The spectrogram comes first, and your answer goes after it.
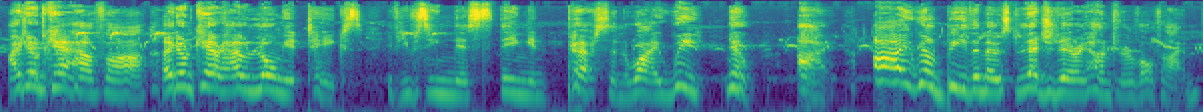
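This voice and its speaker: A woman's voice: a little high, animated, normal speed, fairly bright tone, slight background noise. A woman voicing a brash, impatient huntress in a comedic old-style radio play, brushing off warnings. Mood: eager.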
